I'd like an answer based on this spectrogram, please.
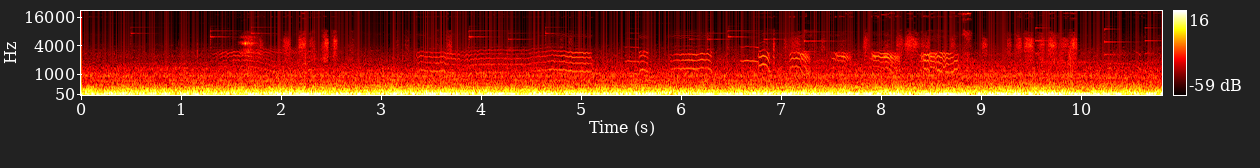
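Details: Chihuahua puppy on the day it was brought home, riding in a car on the way home and whining because it wants to be held; wavering high whimpers in short bursts over steady engine rumble and chiming music notes.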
